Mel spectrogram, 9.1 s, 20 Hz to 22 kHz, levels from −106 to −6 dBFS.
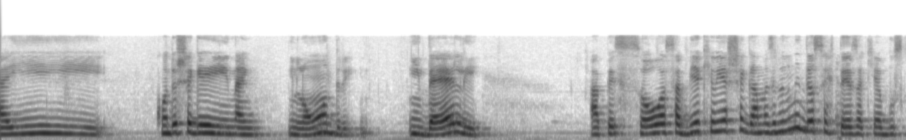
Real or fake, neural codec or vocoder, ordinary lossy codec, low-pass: real; none; none; none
